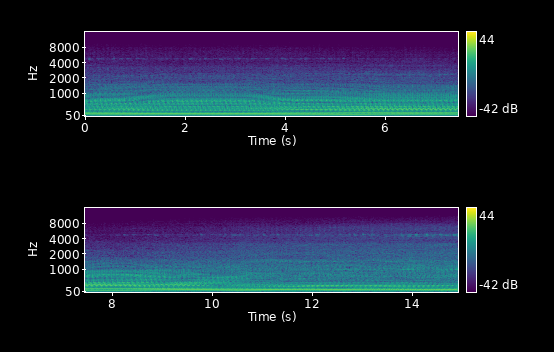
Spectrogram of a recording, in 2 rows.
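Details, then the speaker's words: Detroit 4-53TIB diesel, rebuilt to Silver Series, warming after cold start at -7 °C with Webasto preheat, oil temp 28 °F: steady fast even diesel chatter with no misses or knocks; healthy brief idle. "I don't idle it much this is basically all I idle in and I go"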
